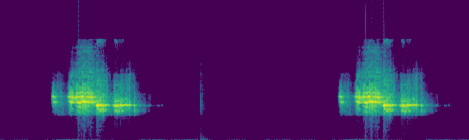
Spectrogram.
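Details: A Snowy-browed flycatcher of the Taiwan endemic subspecies repeats a high, sibilant phrase twice, about three seconds apart: short lead note, slight gap, then buzzy trilled notes descending in two steps, in silence.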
